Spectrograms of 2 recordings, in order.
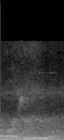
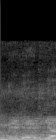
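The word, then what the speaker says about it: Cnidaria: तो हेडिंग हम लगाएंगे संघ सिलेंट्रेटा या नाइडेरिया। संघ सिलेंट्रेटा या नाइडेरिया, इसी को कुछ लोग निडेरिया भी पढ़ते हैं। फाइलम सिलेंट्रेटा और नाइडेरिया, सी साइलेंट रहता है।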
